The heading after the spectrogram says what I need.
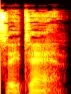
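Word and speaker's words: seitan: If you've never heard of Satan, pronounced Satan, you're not alone.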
